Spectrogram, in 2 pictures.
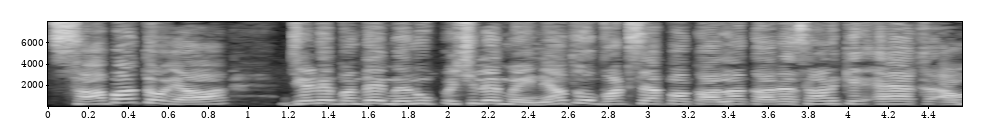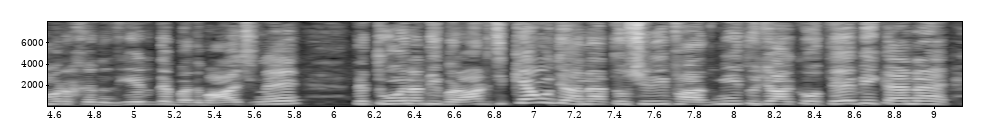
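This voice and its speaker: Guy in his 60s going off, real high pitched voice, dry close sound. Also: quick pace, no echo. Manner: heated, accusing, stumbling restarts. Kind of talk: heated live debate.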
